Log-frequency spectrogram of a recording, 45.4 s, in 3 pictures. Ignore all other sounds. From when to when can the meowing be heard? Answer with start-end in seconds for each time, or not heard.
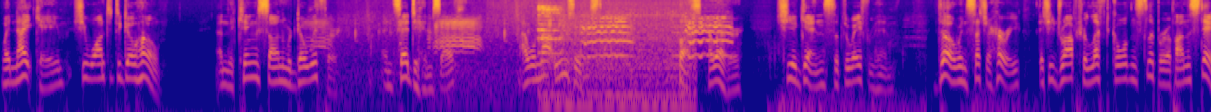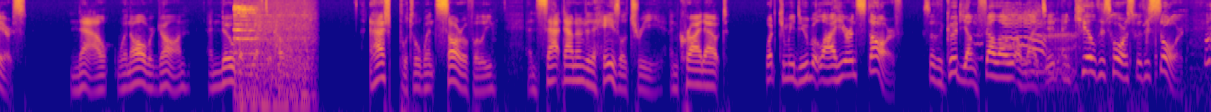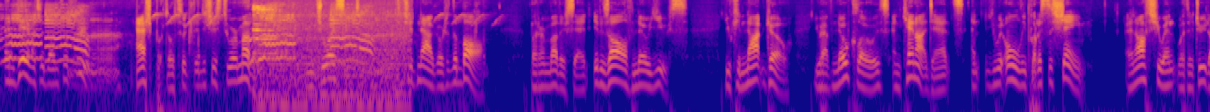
6.7-8.8, 18.1-19.1, 33.4-35.5.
